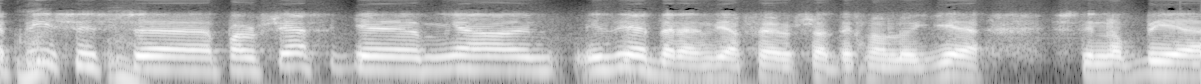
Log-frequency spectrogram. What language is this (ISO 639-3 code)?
ell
